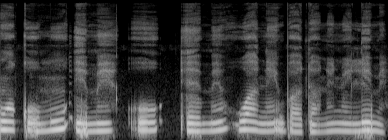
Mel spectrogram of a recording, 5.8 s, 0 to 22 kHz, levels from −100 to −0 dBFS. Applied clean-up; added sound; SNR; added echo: none; none; none; none.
